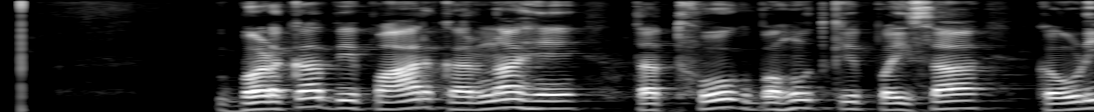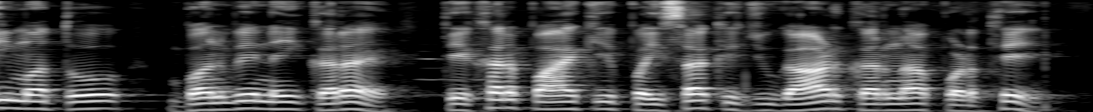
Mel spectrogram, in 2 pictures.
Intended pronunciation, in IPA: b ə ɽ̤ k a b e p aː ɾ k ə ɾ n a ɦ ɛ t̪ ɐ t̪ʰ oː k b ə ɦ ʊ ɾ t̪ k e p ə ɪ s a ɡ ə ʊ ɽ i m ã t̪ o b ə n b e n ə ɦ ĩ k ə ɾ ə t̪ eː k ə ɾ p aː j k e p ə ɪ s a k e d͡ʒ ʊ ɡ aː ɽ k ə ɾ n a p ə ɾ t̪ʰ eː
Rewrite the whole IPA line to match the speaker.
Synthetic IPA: b ə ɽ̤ k a b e p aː ɾ k ə ɾ n a ɦ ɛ t̪ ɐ t̪ʰ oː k b ə ɦ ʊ t̪ k e p ə ɪ s a k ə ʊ ɽ i m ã t̪ o b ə n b e n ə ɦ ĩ k ə ɾ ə t̪ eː kʰ ə ɾ p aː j k e p ə ɪ s a k e d͡ʒ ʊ ɡ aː ɽ k ə ɾ n a p ə ɽ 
